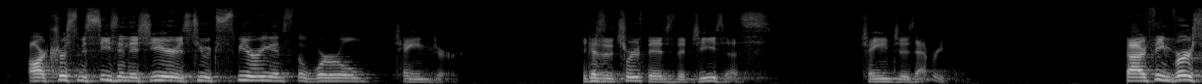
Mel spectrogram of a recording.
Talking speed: 110 wpm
